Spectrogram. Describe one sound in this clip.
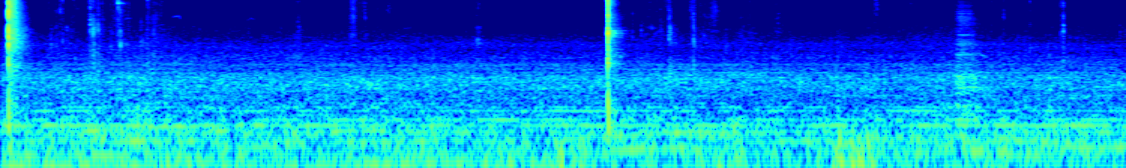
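A pressure flaker clicks and scrapes against a stone blade as flakes snap off.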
